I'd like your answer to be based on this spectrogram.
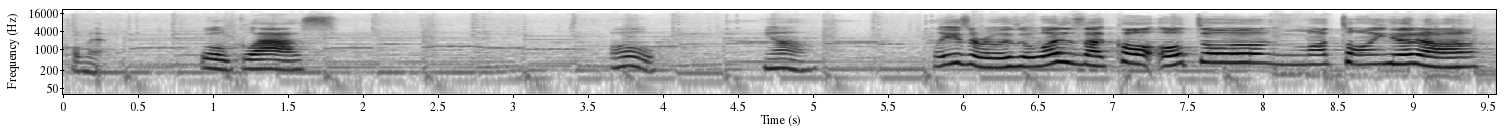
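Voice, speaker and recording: A woman's voice: high voice, slow pace, pauses often, faint music behind. A woman streamer chatting casually and giggling, switching between English and Japanese. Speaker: VTuber streamer. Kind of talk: casual live-stream chat.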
